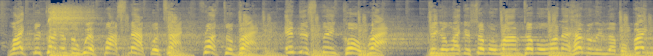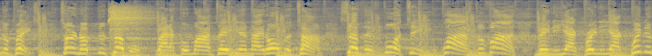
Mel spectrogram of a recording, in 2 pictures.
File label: rap with sax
